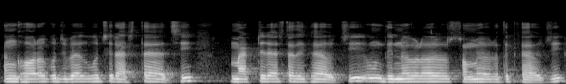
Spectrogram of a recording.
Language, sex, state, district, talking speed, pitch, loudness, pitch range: Odia, male, Odisha, Malkangiri, 125 wpm, 130 Hz, -12 LUFS, 125-140 Hz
